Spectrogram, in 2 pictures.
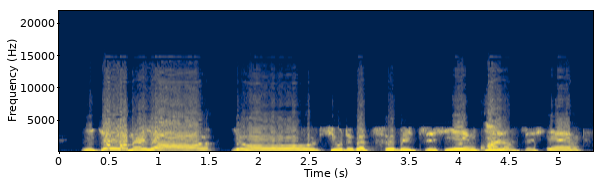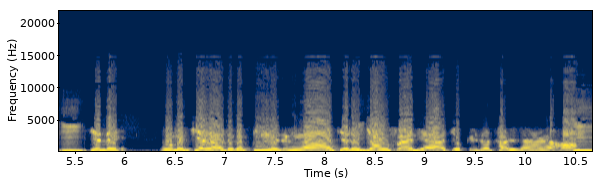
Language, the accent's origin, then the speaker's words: Chinese; Foshan, Guangdong, China; 我来自广东佛山，今年已经84周岁了。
